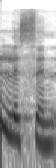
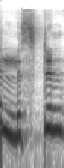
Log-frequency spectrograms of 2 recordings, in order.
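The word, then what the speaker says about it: listen: बहुत से लोग इसे लिस्टिन पढ़ते हैं। इसमें जो टी होता है वो साइलेंट होता है।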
